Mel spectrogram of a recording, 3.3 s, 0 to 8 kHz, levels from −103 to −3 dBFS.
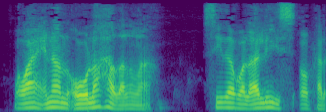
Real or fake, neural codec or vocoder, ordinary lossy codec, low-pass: fake; codec, 16 kHz in and 24 kHz out, 0.6 kbps, FocalCodec, streaming, 4096 codes; MP3, 32 kbps; 7.2 kHz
